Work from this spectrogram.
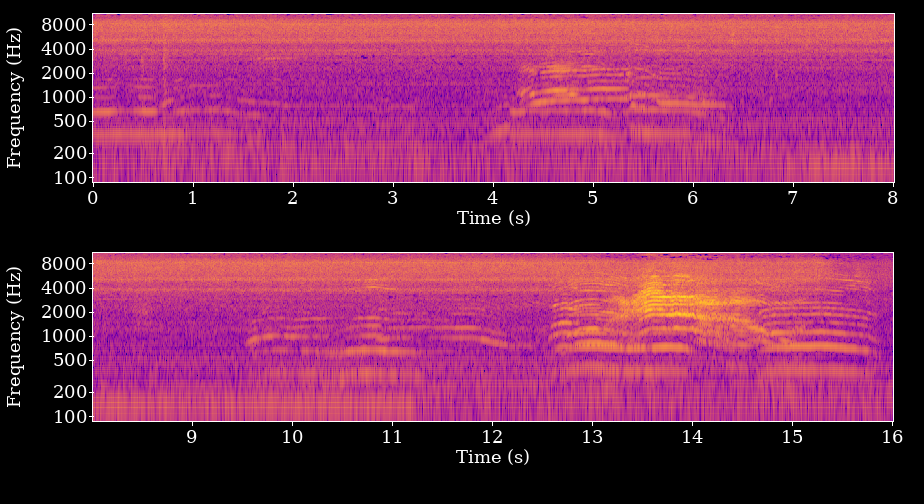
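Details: Two cats fighting and hating each other, trading long wavering, moaning yowls in drawn-out bursts that rise and fall in pitch, building near the end into a louder, harsher screech, over a steady background hum.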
